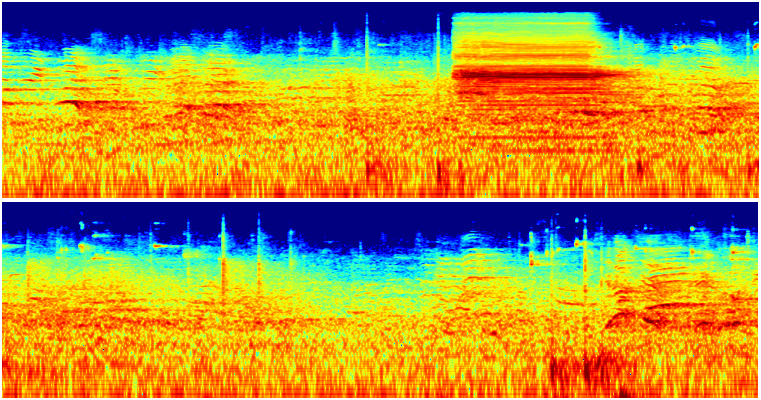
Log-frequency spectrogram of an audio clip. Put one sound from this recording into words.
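Spectators and players shout and call out in an echoing gym.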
